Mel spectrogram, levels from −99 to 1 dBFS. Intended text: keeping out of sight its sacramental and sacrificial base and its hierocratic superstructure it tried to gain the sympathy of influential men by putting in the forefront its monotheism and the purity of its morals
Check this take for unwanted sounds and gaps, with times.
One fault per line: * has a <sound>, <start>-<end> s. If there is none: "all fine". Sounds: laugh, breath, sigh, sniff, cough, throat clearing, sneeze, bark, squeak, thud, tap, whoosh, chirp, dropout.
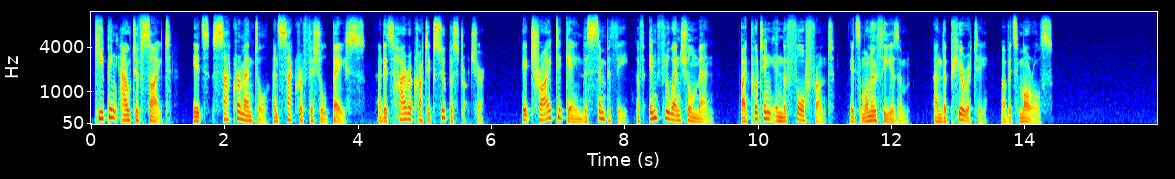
all fine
